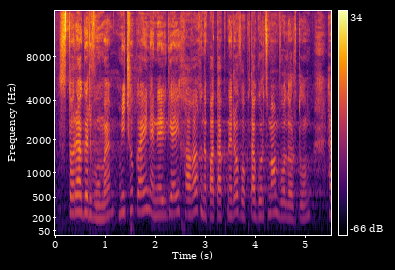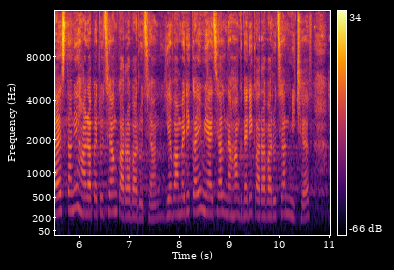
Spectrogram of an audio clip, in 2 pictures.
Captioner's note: speaking Armenian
